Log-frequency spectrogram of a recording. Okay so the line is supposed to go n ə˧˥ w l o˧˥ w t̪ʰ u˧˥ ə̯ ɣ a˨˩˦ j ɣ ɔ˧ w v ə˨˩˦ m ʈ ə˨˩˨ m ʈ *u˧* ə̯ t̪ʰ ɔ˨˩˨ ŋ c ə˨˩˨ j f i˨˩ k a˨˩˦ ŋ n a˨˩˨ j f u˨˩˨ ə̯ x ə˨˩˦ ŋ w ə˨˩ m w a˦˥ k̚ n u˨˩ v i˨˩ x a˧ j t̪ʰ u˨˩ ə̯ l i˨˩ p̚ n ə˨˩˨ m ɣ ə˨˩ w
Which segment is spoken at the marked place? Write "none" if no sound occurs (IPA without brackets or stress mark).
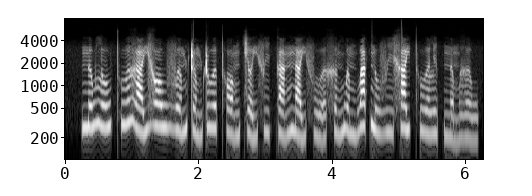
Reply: u˧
